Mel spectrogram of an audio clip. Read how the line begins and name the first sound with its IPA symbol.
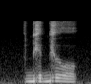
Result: bʲ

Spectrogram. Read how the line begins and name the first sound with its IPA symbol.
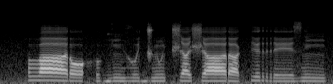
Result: β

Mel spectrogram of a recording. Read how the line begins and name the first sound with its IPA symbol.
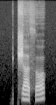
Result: t͡ʃ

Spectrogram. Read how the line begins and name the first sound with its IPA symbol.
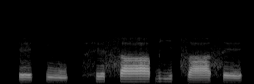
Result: e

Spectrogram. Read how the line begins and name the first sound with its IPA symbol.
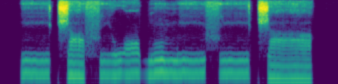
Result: iː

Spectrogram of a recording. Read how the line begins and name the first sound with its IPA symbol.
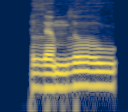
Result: l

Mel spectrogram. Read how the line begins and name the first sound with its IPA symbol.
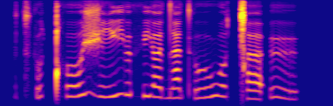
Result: t͡sʼ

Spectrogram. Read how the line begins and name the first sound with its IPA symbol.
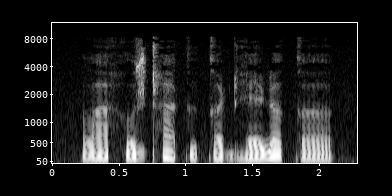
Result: lˠ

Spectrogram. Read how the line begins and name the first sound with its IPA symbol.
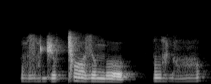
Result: o̤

